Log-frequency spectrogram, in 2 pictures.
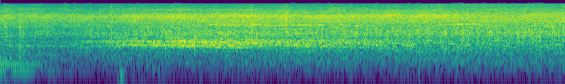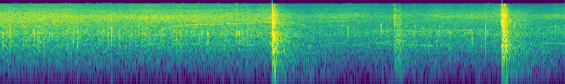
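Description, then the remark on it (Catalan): Sustained crowd applause fills an open outdoor town square in Vilafranca, applauding the Ball de Diables de Vilafranca after the musical that ended their part in a folklore exhibition; a dense wash of clapping from many people with a few sharp cracks like firecrackers bursting near the end. “Doncs un any més els aplaudiments de la plaça, evidentment per el Ball de Diables de Vilafranca, que amb aquest musical, com ja ens tenen habituats darrerament, doncs, han posat el punt i final a la seva participació en aquesta exhibició folklòrica.”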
